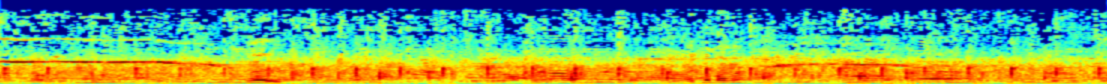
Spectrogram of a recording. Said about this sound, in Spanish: Pero igualmente le damos un fuerte aplauso a nuestro vecino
